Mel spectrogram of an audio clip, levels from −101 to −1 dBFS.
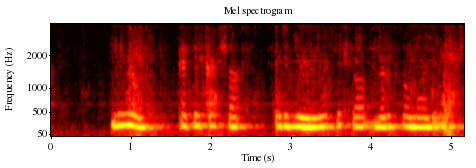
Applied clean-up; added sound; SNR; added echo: neural separator model SepFormer DNS4.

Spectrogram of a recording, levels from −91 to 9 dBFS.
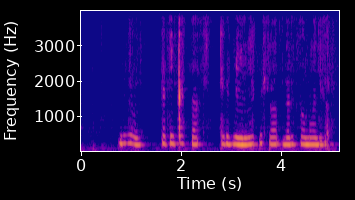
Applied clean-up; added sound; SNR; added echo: neural mask model DeepFilterNet 3.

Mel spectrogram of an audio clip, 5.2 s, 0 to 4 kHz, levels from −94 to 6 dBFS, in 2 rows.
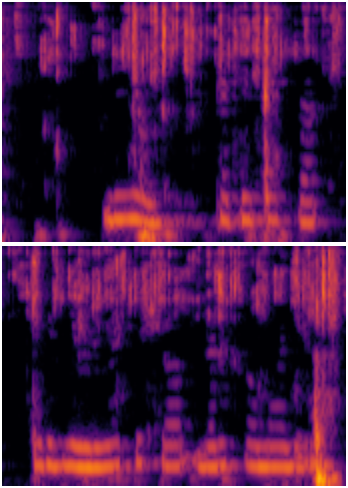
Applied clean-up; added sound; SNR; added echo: classical method WPE with log-MMSE.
